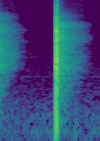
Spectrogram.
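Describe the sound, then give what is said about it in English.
Hands clap once sharply, a crisp, bright smack with a quick decaying tail, preceded by the fading end of an earlier clap, with silence in between. “I'm going to make a clap like this. And with each clap, I'd like you to look to the extreme right, and then the next clap to the extreme left.”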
